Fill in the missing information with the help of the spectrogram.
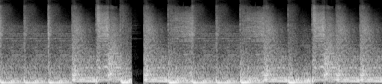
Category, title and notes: Music > Other
old drum 125 bpm loop
FL studio 9. vst slicex découpe du beat
beat, break, breakbeat, drumbeat, drumloop, drums, loop, percussion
